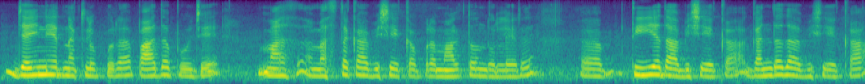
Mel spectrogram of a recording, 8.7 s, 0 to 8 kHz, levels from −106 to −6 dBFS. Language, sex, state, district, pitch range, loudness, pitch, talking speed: Tulu, female, Karnataka, Dakshina Kannada, 200-230 Hz, -18 LUFS, 210 Hz, 90 wpm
